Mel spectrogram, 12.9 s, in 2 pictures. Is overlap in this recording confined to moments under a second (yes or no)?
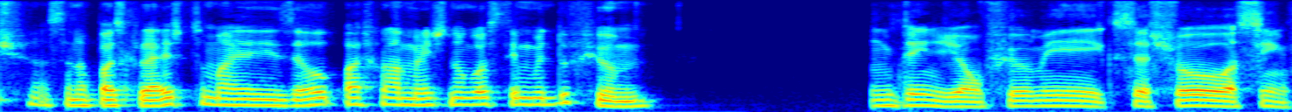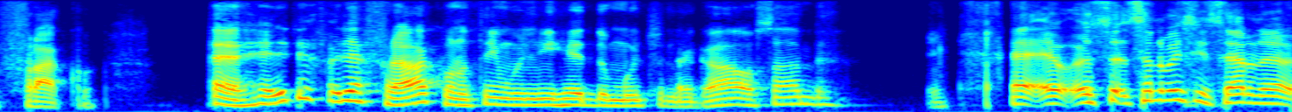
yes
